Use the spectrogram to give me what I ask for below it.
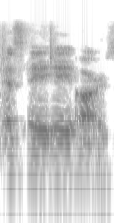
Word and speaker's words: Saar: lorraine they lose the tsar which we'll talk about saars are pronounced the same way as the russian emperor totally different spelling and meaning they lose jupiter and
